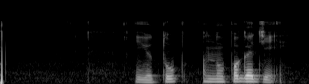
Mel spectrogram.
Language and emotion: Russian, neutral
